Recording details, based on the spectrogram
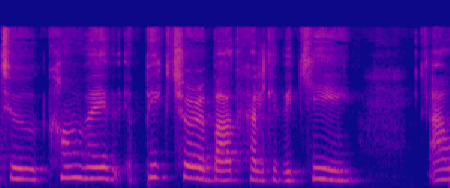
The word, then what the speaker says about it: Halkidiki: Is it Halkidiki? – Halkidiki, yes. – Halkidiki, okay. – It's Halkidiki.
